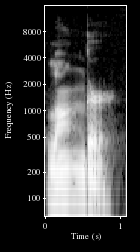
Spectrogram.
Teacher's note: With the nasal sound plus the hard G.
